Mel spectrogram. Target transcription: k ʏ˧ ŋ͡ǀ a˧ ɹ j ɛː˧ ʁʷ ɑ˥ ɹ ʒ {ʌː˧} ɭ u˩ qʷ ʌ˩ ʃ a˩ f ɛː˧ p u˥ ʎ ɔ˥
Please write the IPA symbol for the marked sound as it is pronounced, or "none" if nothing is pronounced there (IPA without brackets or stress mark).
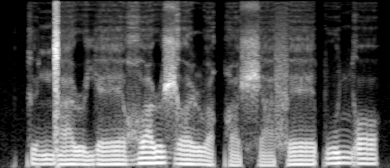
ʌː˧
